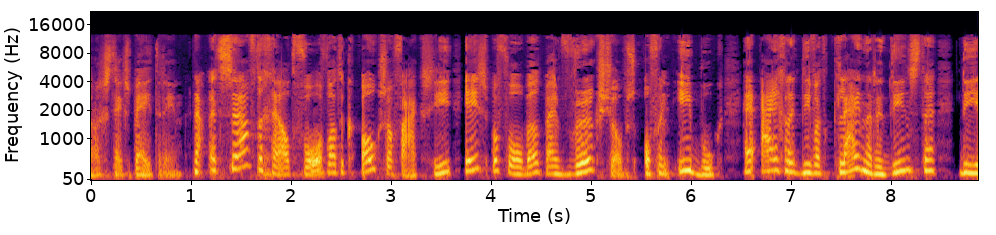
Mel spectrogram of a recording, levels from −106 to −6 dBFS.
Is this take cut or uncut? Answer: cut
